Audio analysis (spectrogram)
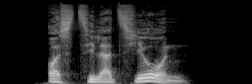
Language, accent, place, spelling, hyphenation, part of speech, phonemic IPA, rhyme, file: German, Germany, Berlin, Oszillation, Os‧zil‧la‧ti‧on, noun, /ɔstsɪlaˈtsi̯oːn/, -oːn, De-Oszillation.ogg
- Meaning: oscillation (the act of oscillating)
